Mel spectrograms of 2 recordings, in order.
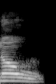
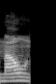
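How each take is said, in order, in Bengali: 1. স্বরধ্বনিটির উচ্চারণ 'go' শব্দের 'oh'-এর মতো। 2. স্বরধ্বনিটির উচ্চারণ 'cow' শব্দের 'ow'-এর মতো। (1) "এটা এর উচ্চারণ হচ্ছে নৌ" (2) "এখানে ভাই এর উচ্চারণ নাও না"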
